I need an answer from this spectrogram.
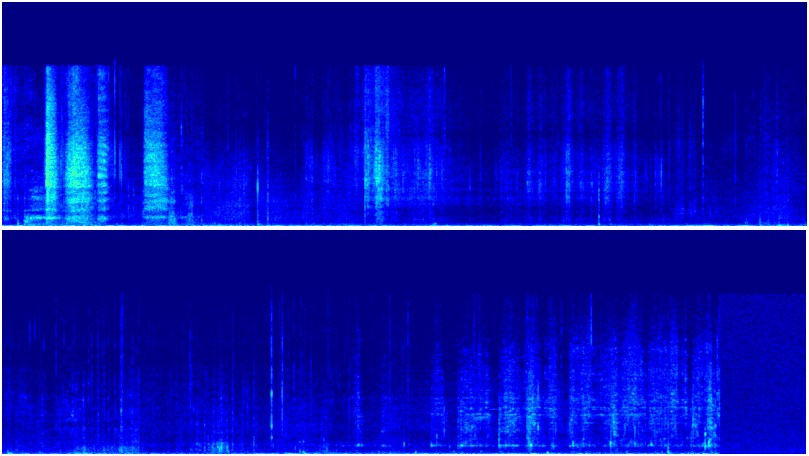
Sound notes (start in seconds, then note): none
